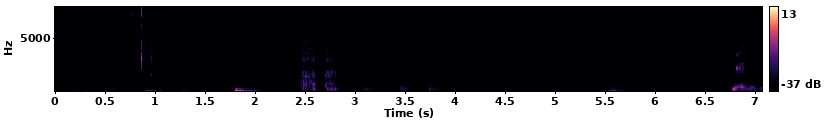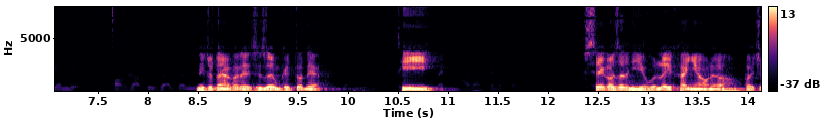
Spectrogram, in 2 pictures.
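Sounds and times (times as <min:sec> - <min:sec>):
coughing: 0:02.4 - 0:03.9
speech: 0:06.8 - 0:11.1, 0:12.4 - 0:14.1.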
